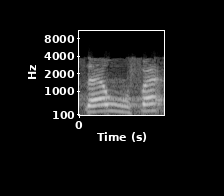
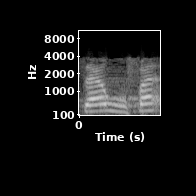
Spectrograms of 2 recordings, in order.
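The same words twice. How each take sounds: Both takes have the same delivery.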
